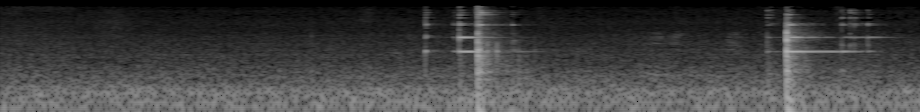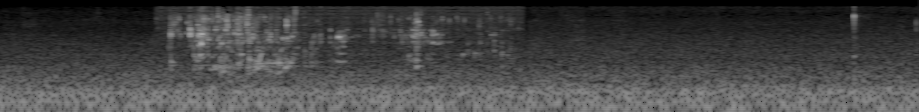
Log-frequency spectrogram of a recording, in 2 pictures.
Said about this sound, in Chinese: 冰块给您加好了，请您慢用。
